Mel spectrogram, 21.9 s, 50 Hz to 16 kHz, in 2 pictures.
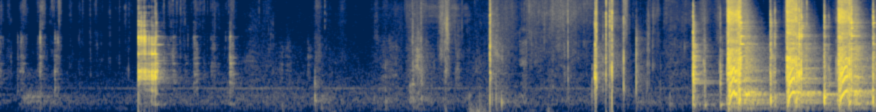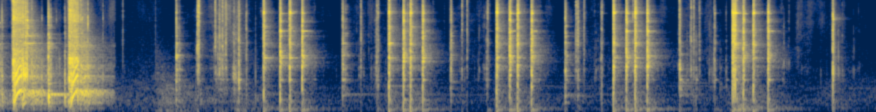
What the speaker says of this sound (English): we'll torque each of these to 89 foot-pounds.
